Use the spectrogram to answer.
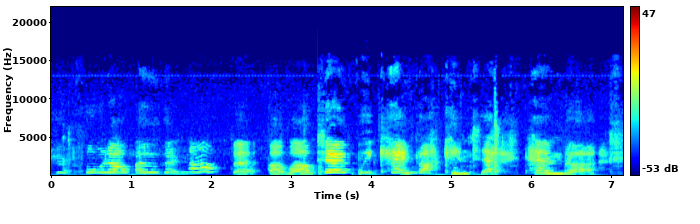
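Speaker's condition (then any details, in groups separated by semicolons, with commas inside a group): Cerebral palsy; not quadriplegic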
